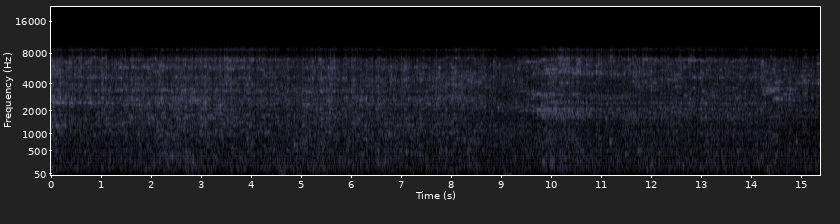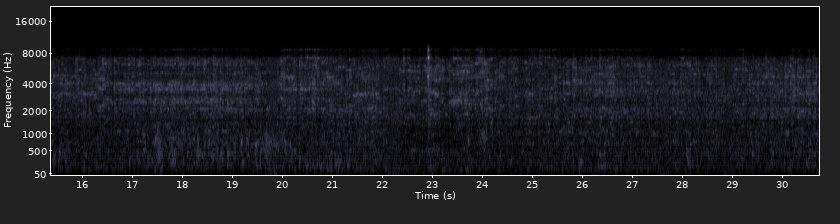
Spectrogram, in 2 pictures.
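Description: Near silence, with a few faint small clicks and one brief sharper click about 23 seconds in.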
